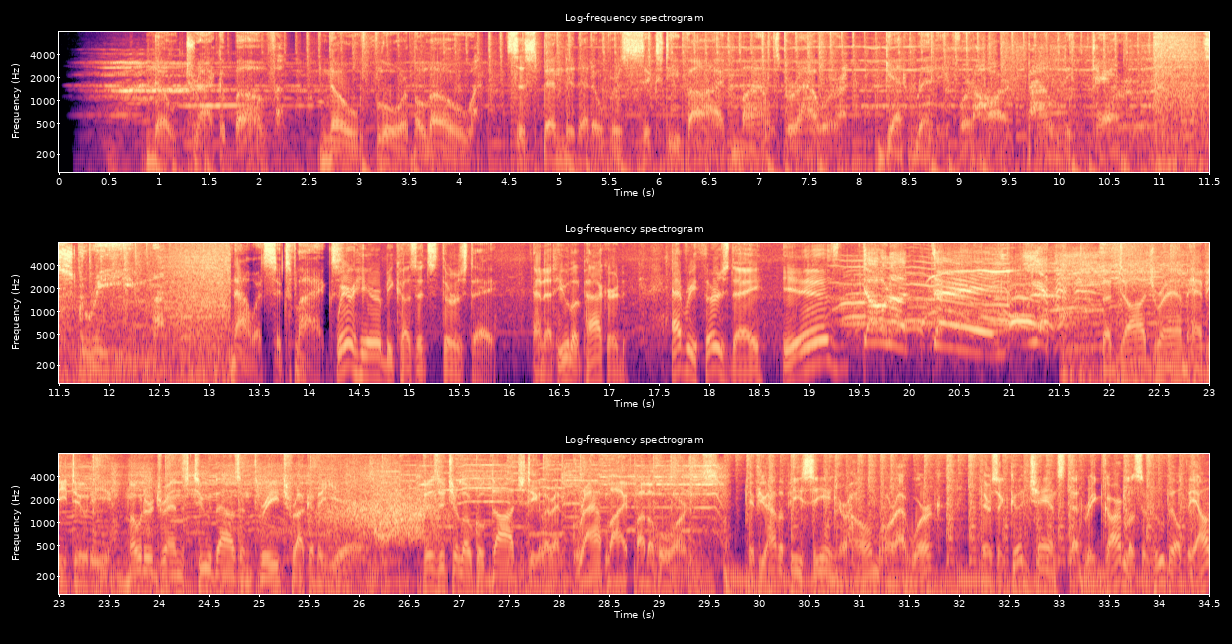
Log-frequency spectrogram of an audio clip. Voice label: Commercial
